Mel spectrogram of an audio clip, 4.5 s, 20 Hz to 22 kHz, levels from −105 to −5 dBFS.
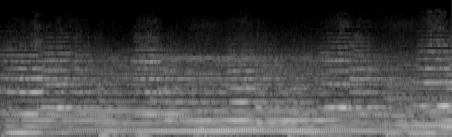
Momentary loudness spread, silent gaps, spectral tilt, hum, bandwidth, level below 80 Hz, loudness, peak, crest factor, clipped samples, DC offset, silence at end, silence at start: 6 LU; none; -7 dB/octave; none; 11.5 kHz; -70 dBFS; -41 LUFS; -24 dBFS; 16 dB; under 0.1%; under 0.1%; 0 s; 0 s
